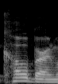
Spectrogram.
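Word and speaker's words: Cockburn: Kofi Coburn, which I'm surprised it's pronounced Coburn, but after you see the guy, if he told you his name is pronounced a certain way, you would go, yes, sir, whatever you want, sir.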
